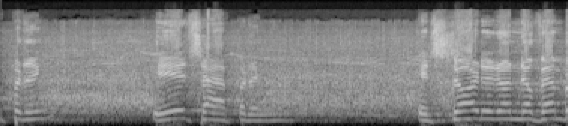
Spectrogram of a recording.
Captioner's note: applause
